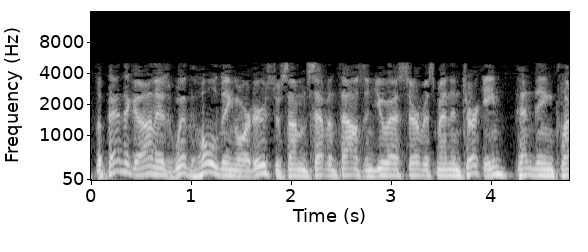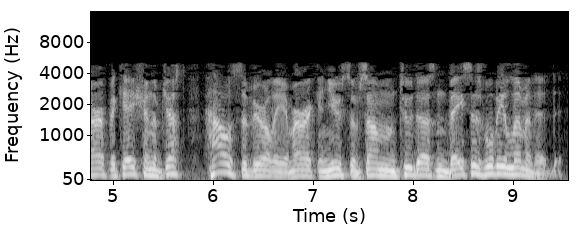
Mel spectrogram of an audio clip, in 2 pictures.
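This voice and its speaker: A man's voice: mid-range voice, fast talker, few pauses, slightly rough. A man anchoring a scripted radio news bulletin, heard on a muffled vintage 1970s broadcast.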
